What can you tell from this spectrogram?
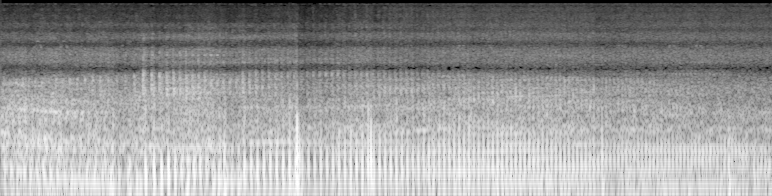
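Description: A vehicle engine running with a rapid, even throb, dropping away near the end, with a couple of brief knocks partway through.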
